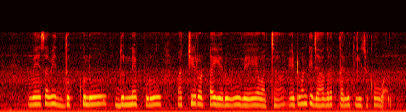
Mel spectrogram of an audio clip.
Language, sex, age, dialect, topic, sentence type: Telugu, female, 25-30, Central/Coastal, agriculture, question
